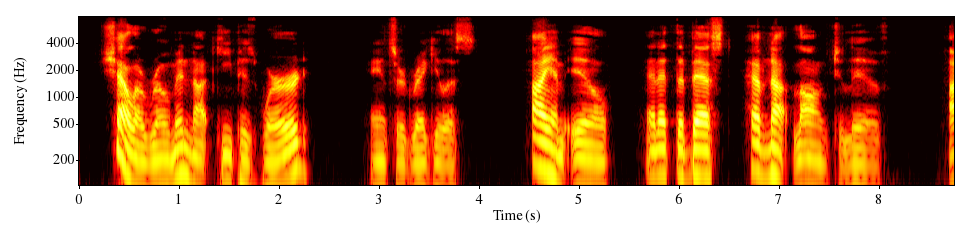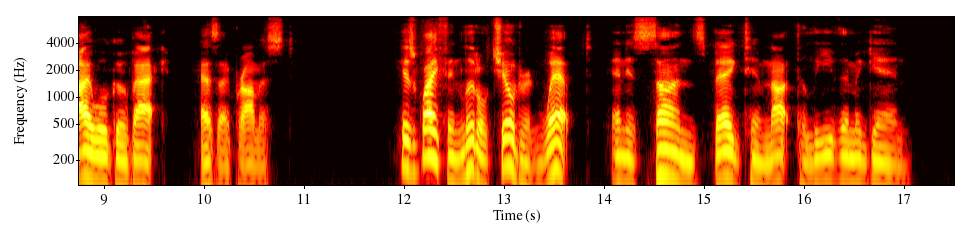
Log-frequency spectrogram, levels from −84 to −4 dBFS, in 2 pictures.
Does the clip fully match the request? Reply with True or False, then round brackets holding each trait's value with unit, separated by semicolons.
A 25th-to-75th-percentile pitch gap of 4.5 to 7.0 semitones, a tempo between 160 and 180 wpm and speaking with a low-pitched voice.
False (5.1 semitones; 150 wpm; 105 Hz)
